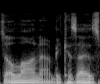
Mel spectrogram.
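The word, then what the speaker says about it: Alanna: The last thing that Lauren Cohan said to me was, um, it's pronounced Alana because I was pronouncing Alana's name Elena during a panel.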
